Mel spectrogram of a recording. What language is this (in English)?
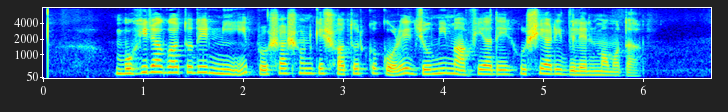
Bangla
